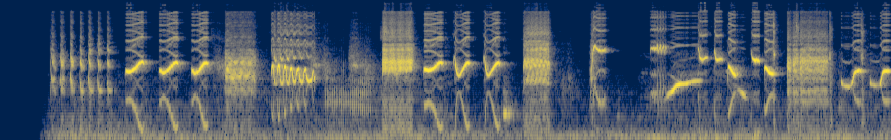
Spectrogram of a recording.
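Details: Loud, busy singing from a Javan pied starling (jalak suren) carrying lovebird mimicry: sharp upslurred whistles and downward-sweeping notes alternating with harsh, noisy screech bursts, delivered in quick irregular series over several seconds.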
